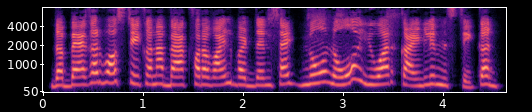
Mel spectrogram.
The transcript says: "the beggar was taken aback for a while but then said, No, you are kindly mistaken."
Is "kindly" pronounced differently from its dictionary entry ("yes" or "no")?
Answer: no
